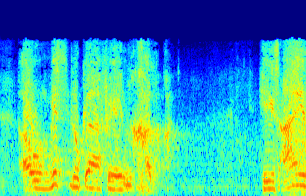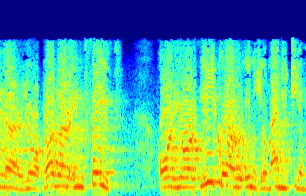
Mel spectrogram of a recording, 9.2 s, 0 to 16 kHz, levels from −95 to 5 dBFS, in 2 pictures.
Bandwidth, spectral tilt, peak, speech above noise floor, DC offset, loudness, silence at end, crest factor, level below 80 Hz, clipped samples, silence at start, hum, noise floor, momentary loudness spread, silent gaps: 8 kHz; -5.5 dB/octave; -4 dBFS; 27 dB; under 0.1%; -15 LUFS; 0 s; 14 dB; -42 dBFS; under 0.1%; 0 s; none; -42 dBFS; 12 LU; none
